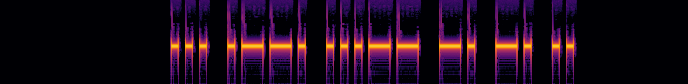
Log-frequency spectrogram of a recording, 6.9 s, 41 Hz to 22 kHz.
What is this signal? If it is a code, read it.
Morse code, heard as a keyed tone, about 17 wpm, 700 Hz. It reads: SP3NNI
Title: DXCC-100 Call Signs - 6 Characters - 17wpm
